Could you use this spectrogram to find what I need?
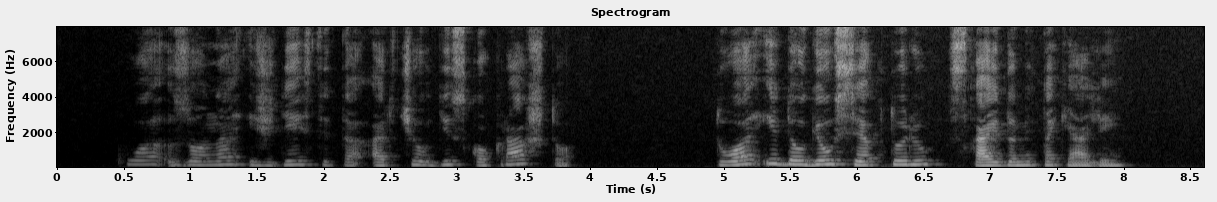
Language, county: Lithuanian, Panevėžys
